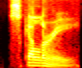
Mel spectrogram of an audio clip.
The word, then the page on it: scullery: American English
